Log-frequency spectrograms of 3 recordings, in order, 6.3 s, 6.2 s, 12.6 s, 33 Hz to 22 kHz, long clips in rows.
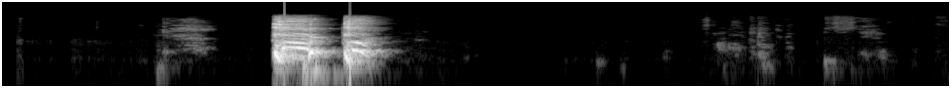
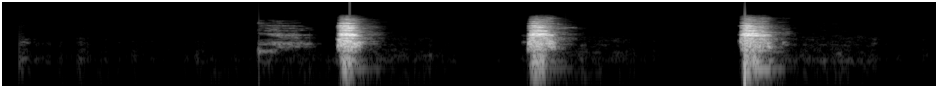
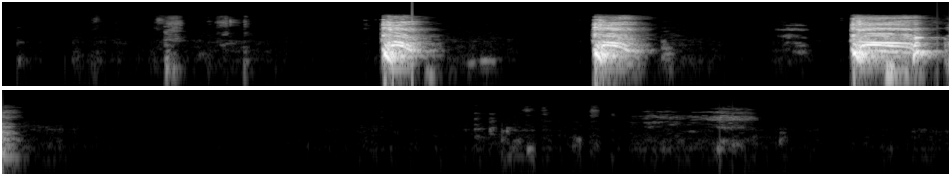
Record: {
  "cough_length": "6.3 s",
  "cough_amplitude": 27218,
  "cough_signal_mean_std_ratio": 0.23,
  "exhalation_length": "6.2 s",
  "exhalation_amplitude": 32767,
  "exhalation_signal_mean_std_ratio": 0.21,
  "three_cough_length": "12.6 s",
  "three_cough_amplitude": 27776,
  "three_cough_signal_mean_std_ratio": 0.22,
  "survey_phase": "beta (2021-08-13 to 2022-03-07)",
  "age": "18-44",
  "gender": "Female",
  "wearing_mask": "No",
  "symptom_runny_or_blocked_nose": true,
  "smoker_status": "Ex-smoker",
  "respiratory_condition_asthma": false,
  "respiratory_condition_other": false,
  "recruitment_source": "REACT",
  "submission_delay": "0 days",
  "covid_test_result": "Negative",
  "covid_test_method": "RT-qPCR"
}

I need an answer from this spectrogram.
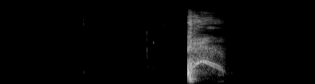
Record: {
  "cough_length": "3.2 s",
  "cough_amplitude": 30566,
  "cough_signal_mean_std_ratio": 0.2,
  "survey_phase": "beta (2021-08-13 to 2022-03-07)",
  "age": "18-44",
  "gender": "Female",
  "wearing_mask": "Yes",
  "symptom_cough_any": true,
  "symptom_runny_or_blocked_nose": true,
  "symptom_fatigue": true,
  "symptom_headache": true,
  "symptom_change_to_sense_of_smell_or_taste": true,
  "symptom_other": true,
  "symptom_onset": "3 days",
  "smoker_status": "Never smoked",
  "respiratory_condition_asthma": true,
  "respiratory_condition_other": false,
  "recruitment_source": "Test and Trace",
  "submission_delay": "1 day",
  "covid_test_result": "Positive",
  "covid_test_method": "RT-qPCR",
  "covid_ct_value": 18.3,
  "covid_ct_gene": "N gene",
  "covid_ct_mean": 18.3,
  "covid_viral_load": "970000 copies/ml",
  "covid_viral_load_category": "Low viral load (10K-1M copies/ml)"
}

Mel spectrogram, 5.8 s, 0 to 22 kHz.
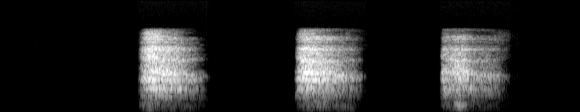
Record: {
  "exhalation_length": "5.8 s",
  "exhalation_amplitude": 10680,
  "exhalation_signal_mean_std_ratio": 0.4,
  "survey_phase": "beta (2021-08-13 to 2022-03-07)",
  "age": "45-64",
  "gender": "Male",
  "wearing_mask": "No",
  "symptom_none": true,
  "smoker_status": "Current smoker (e-cigarettes or vapes only)",
  "respiratory_condition_asthma": false,
  "respiratory_condition_other": false,
  "recruitment_source": "REACT",
  "submission_delay": "1 day",
  "covid_test_result": "Negative",
  "covid_test_method": "RT-qPCR",
  "influenza_a_test_result": "Negative",
  "influenza_b_test_result": "Negative"
}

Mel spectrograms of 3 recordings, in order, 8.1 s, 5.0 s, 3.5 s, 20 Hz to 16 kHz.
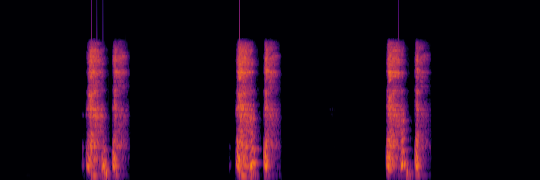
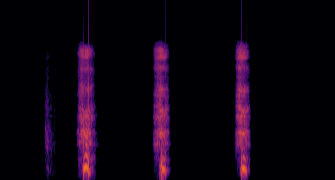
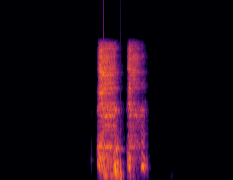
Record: {
  "three_cough_length": "8.1 s",
  "three_cough_amplitude": 24773,
  "three_cough_signal_mean_std_ratio": 0.32,
  "exhalation_length": "5.0 s",
  "exhalation_amplitude": 7048,
  "exhalation_signal_mean_std_ratio": 0.25,
  "cough_length": "3.5 s",
  "cough_amplitude": 31109,
  "cough_signal_mean_std_ratio": 0.31,
  "survey_phase": "beta (2021-08-13 to 2022-03-07)",
  "age": "45-64",
  "gender": "Female",
  "wearing_mask": "No",
  "symptom_none": true,
  "smoker_status": "Never smoked",
  "respiratory_condition_asthma": false,
  "respiratory_condition_other": false,
  "recruitment_source": "REACT",
  "submission_delay": "1 day",
  "covid_test_result": "Negative",
  "covid_test_method": "RT-qPCR"
}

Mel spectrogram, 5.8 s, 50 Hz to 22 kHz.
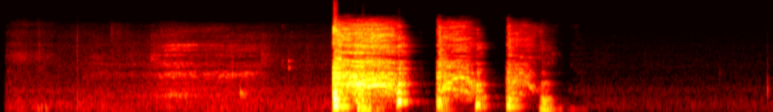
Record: {
  "cough_length": "5.8 s",
  "cough_amplitude": 32768,
  "cough_signal_mean_std_ratio": 0.29,
  "survey_phase": "beta (2021-08-13 to 2022-03-07)",
  "age": "18-44",
  "gender": "Male",
  "wearing_mask": "No",
  "symptom_fatigue": true,
  "symptom_headache": true,
  "smoker_status": "Never smoked",
  "respiratory_condition_asthma": false,
  "respiratory_condition_other": false,
  "recruitment_source": "REACT",
  "submission_delay": "2 days",
  "covid_test_result": "Negative",
  "covid_test_method": "RT-qPCR",
  "influenza_a_test_result": "Negative",
  "influenza_b_test_result": "Negative"
}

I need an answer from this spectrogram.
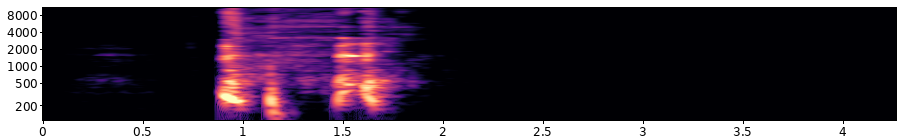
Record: {
  "cough_length": "4.3 s",
  "cough_amplitude": 32677,
  "cough_signal_mean_std_ratio": 0.27,
  "survey_phase": "beta (2021-08-13 to 2022-03-07)",
  "age": "45-64",
  "gender": "Male",
  "wearing_mask": "No",
  "symptom_none": true,
  "smoker_status": "Never smoked",
  "respiratory_condition_asthma": false,
  "respiratory_condition_other": false,
  "recruitment_source": "REACT",
  "submission_delay": "2 days",
  "covid_test_method": "RT-qPCR",
  "influenza_a_test_result": "Unknown/Void",
  "influenza_b_test_result": "Unknown/Void"
}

